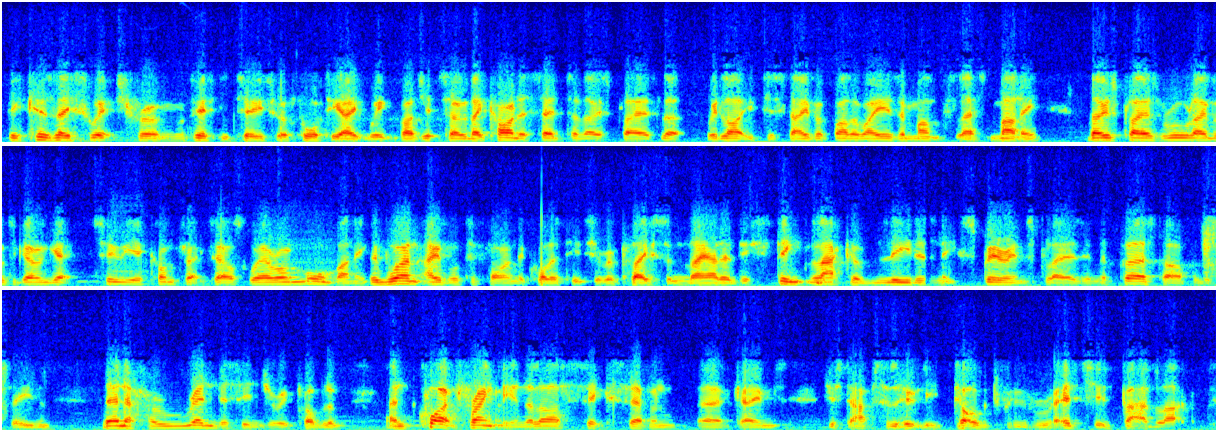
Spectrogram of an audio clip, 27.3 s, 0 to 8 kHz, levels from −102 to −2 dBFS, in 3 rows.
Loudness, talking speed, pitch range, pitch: -24 LUFS, 215 wpm, 110-135 Hz, 120 Hz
